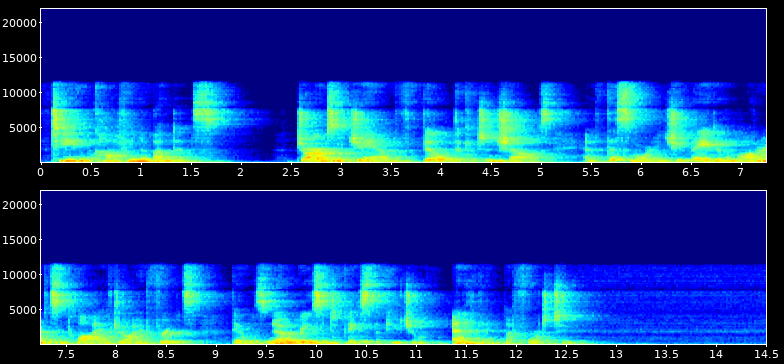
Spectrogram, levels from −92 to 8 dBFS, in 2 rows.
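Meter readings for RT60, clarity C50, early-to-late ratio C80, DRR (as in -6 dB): 1.0 s, 4.5 dB, 6.5 dB, -4.0 dB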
